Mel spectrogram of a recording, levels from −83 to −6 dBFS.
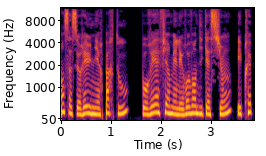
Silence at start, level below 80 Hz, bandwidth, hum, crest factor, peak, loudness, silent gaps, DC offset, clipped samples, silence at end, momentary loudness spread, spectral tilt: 0 s; -60 dBFS; 12 kHz; none; 12 dB; -6 dBFS; -18 LUFS; none; under 0.1%; under 0.1%; 0.05 s; 5 LU; -4.5 dB/octave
